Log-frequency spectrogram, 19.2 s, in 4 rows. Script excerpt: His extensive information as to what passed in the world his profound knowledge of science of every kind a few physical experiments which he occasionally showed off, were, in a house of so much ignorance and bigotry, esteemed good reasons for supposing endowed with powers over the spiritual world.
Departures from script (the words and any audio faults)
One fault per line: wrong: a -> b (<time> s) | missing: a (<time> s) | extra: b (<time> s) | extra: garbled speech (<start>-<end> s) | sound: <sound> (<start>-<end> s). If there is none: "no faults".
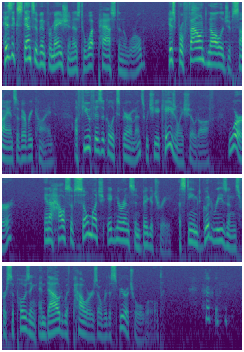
sound: laugh (18.1-19.1 s)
